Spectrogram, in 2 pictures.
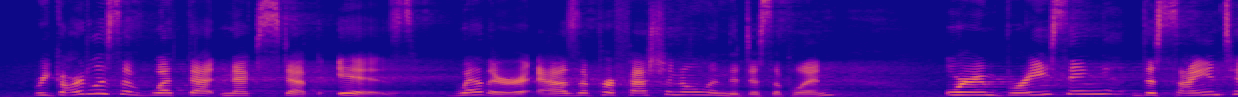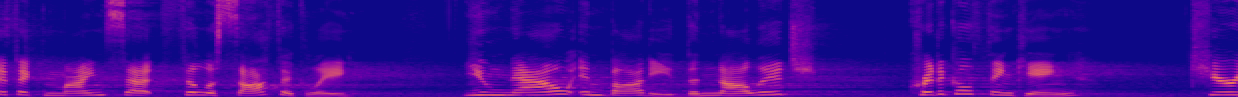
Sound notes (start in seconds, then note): none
